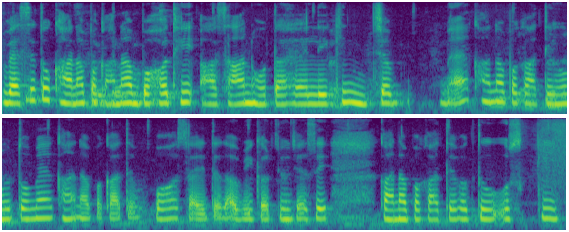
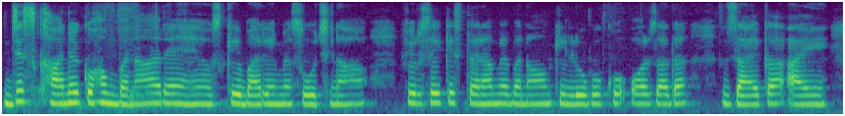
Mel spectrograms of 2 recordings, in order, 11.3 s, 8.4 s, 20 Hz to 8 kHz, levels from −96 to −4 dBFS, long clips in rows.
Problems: constant background noise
